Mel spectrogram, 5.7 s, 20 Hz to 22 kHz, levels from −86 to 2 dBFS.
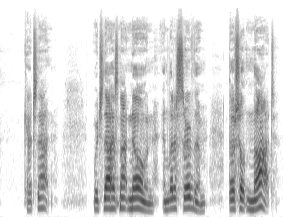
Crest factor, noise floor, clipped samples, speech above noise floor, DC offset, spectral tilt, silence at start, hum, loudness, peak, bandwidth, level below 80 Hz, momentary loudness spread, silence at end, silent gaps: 18 dB; -59 dBFS; under 0.1%; 32 dB; under 0.1%; -2.5 dB/octave; 0.5 s; none; -26 LUFS; -10 dBFS; 19 kHz; -88 dBFS; 13 LU; 0.2 s; none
